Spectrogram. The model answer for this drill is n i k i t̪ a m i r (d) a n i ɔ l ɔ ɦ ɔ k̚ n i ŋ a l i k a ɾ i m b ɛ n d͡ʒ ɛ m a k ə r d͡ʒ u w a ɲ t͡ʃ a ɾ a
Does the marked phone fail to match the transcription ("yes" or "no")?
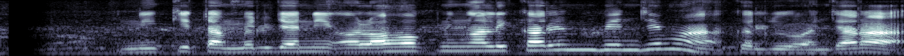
yes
